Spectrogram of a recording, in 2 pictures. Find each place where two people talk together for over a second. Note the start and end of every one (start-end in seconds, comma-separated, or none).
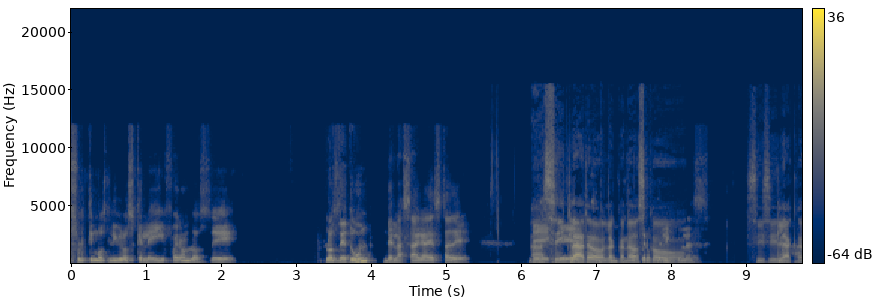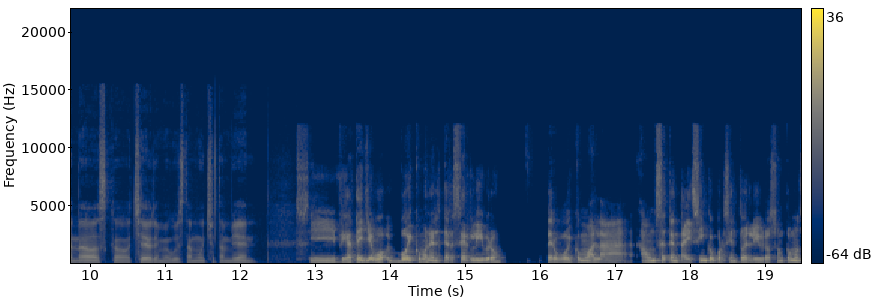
6.1-8.2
